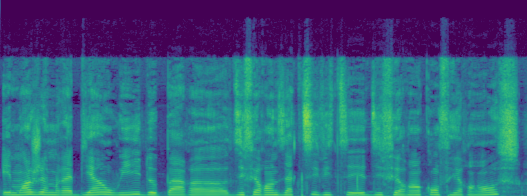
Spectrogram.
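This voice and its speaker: A woman from Burkina Faso, a pageant candidate, giving earnest, measured interview answers. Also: fairly high pitch, little pitch movement, mellow.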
